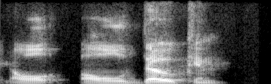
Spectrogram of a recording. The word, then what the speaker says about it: Oladokun: Oladokun.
